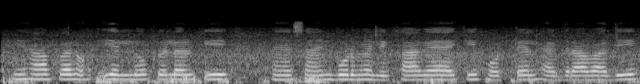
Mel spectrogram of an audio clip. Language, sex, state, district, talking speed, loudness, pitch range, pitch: Hindi, female, Odisha, Sambalpur, 140 wpm, -15 LUFS, 200-225 Hz, 215 Hz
